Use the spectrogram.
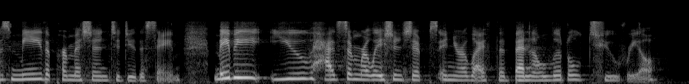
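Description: From 4.80 to 5.69 s, just after "some relationships in your", the speech shows repeated stalls (stutter): five brief hitches where delivery ran dry and the last sound was stretched to fill about 79 ms, the longest 42 ms. Unlike packet-loss dropouts, nothing is missing; the speech merely drags.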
